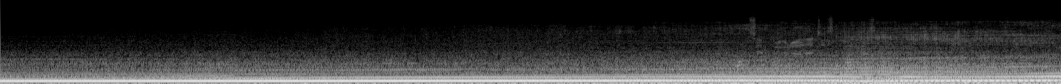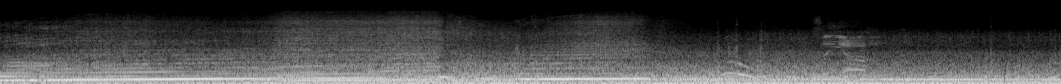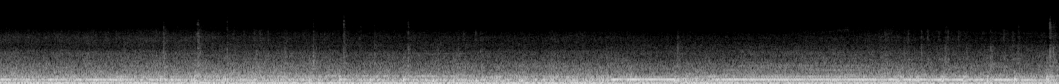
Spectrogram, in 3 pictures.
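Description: Car engine heard from inside the cabin while driving on track: it holds a steady note, then revs up about a third of the way in. A few seconds of hiss follow around the middle, then the engine settles to a steady, higher note.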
